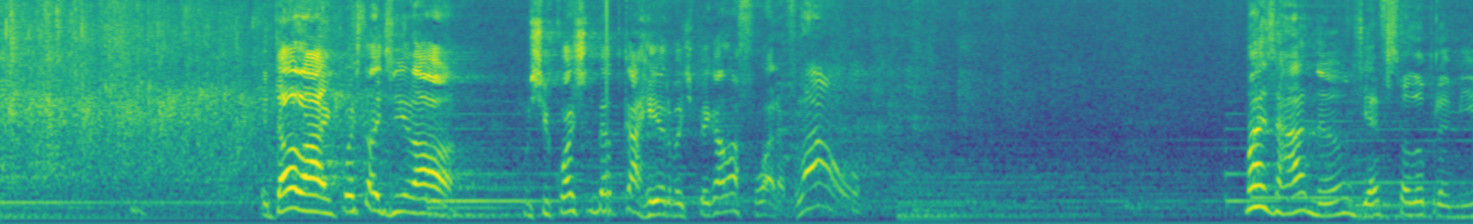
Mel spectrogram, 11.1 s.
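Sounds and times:
audience applauding: 0.0s - 3.1s
speech: 2.0s - 7.0s, 9.3s - 11.0s.

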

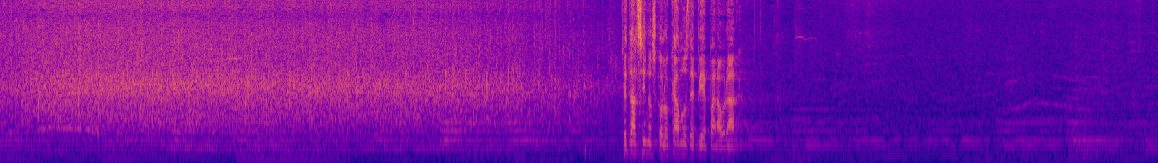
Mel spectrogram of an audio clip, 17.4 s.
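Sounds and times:
audience applause: 0.0s - 10.0s
speech: 9.4s - 11.2s.

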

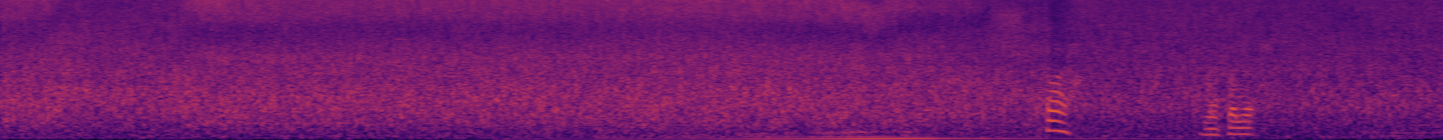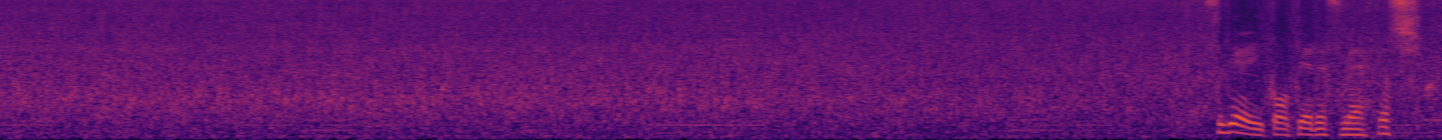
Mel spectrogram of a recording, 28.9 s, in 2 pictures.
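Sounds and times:
babbling river stream: 0.0s - 28.8s
speech: 10.5s - 10.8s, 12.1s - 12.7s, 26.6s - 28.7s.

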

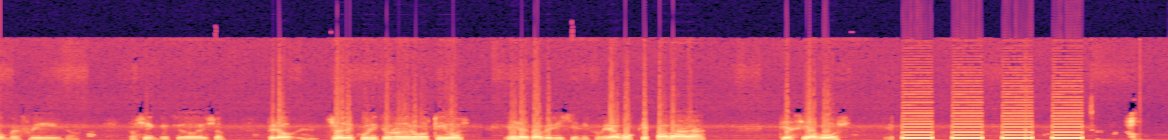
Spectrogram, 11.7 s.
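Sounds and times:
speech: 0.0s - 7.1s, 7.8s - 9.1s
phone line tone beeps after a dropped call: 9.0s - 10.9s.

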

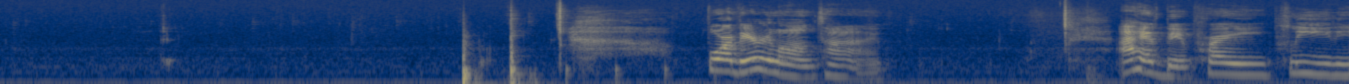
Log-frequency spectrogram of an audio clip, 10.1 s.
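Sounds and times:
cup being handled with dull thumps: 3.5s - 4.7s
speech: 5.3s - 6.7s, 8.4s - 10.1s.

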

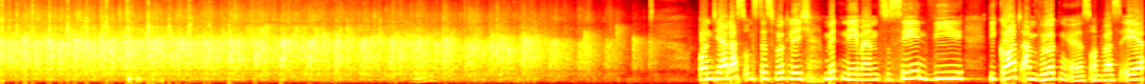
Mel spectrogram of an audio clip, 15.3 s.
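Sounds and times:
audience applause: 0.0s - 8.8s
speech: 9.4s - 15.2s.

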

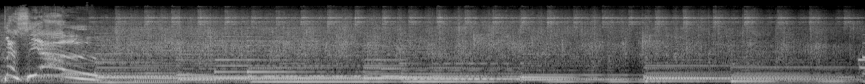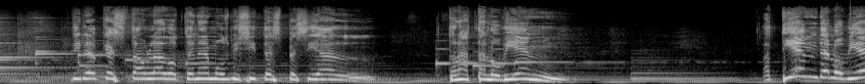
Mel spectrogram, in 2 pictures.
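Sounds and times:
audience applause: 0.1s - 9.2s
speech: 0.2s - 1.2s, 9.4s - 12.5s, 13.2s - 14.4s, 16.5s - 17.2s.

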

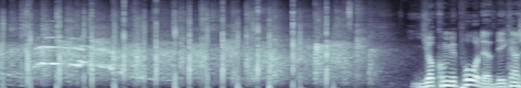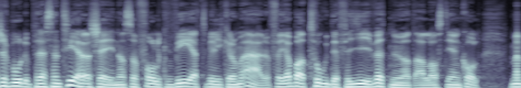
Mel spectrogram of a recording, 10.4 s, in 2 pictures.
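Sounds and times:
audience applause: 0.0s - 4.0s
speech: 4.2s - 10.4s.

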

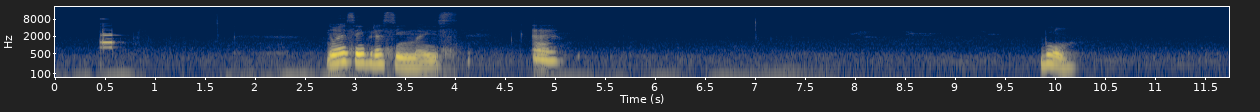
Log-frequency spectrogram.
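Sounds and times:
phone alarm going off: 0.5s - 0.7s
speech: 2.7s - 4.1s, 9.9s - 10.2s.

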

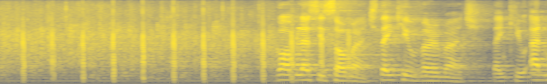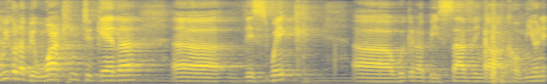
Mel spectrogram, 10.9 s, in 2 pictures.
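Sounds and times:
audience clapping: 0.0s - 3.8s
speech: 2.8s - 10.9s.

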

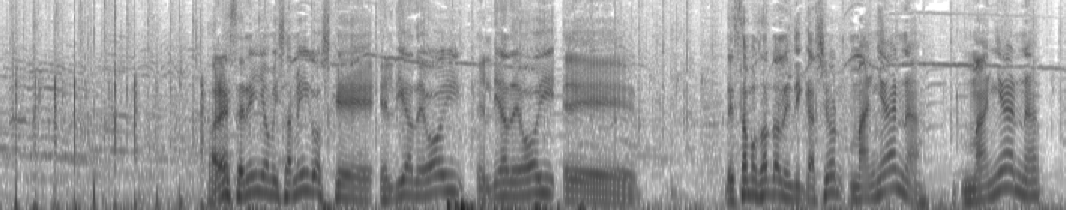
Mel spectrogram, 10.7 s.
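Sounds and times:
rhythmic audience clapping: 0.0s - 10.6s
speech: 2.1s - 6.5s, 7.2s - 10.5s.

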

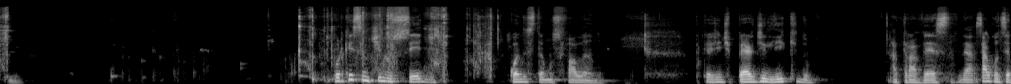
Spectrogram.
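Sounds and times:
speech: 0.0s - 0.3s, 3.4s - 4.5s, 5.1s - 6.2s, 7.0s - 8.2s, 8.8s - 10.1s
person sipping and swallowing water: 0.7s - 3.4s.

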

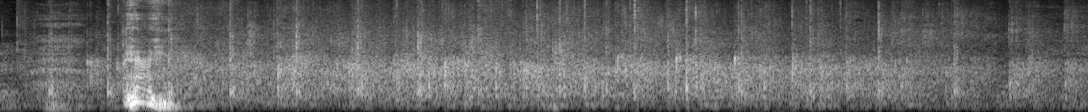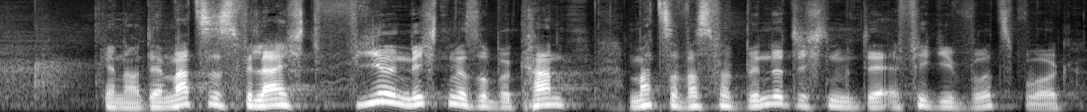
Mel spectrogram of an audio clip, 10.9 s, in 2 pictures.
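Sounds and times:
audience applause: 0.0s - 6.0s
speech: 0.6s - 1.0s, 6.0s - 10.8s.

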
